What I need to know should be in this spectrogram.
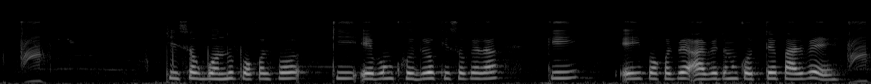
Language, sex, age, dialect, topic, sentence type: Bengali, female, 25-30, Rajbangshi, agriculture, question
